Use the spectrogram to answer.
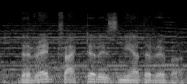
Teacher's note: She noticed that unlike her native language where the tongue taps the roof of the mouth, the American R is a dark sound where the tongue pulls back into the throat almost like a growl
